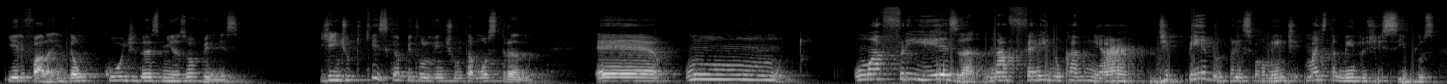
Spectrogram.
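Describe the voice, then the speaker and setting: A man's voice: on the high side, expressive, unhurried, darkish tone. A man co-hosting a podcast, discussing Bible passages in a casual, conversational way with frequent tag questions. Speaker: podcast co-host. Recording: roomy echoey sound.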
